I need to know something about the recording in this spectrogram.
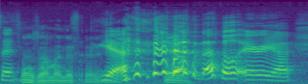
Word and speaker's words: Saint-Germain-des-Prés: How do you pronounce it? Saint-Germain-des-Prés.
